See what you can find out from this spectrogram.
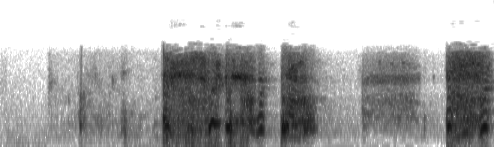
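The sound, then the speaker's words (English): Harsh coughing, a few loud rasping bursts in quick succession after some faint throat sounds, with no talk over them. “I'm not sure where that cough came from.”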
